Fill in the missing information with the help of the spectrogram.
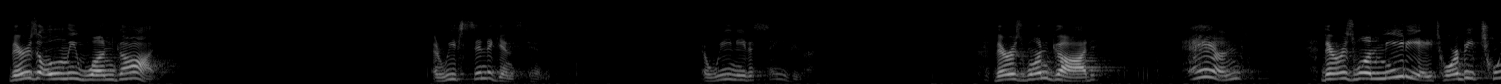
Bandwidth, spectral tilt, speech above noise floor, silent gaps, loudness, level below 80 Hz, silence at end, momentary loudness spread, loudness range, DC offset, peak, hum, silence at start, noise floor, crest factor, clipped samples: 16 kHz; -3.5 dB/octave; 43 dB; 2.35-4.25 s, 6.57-6.97 s, 8.81-9.27 s; -34 LUFS; -84 dBFS; 0 s; 15 LU; 15 LU; under 0.1%; -16 dBFS; none; 0.1 s; -78 dBFS; 20 dB; under 0.1%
